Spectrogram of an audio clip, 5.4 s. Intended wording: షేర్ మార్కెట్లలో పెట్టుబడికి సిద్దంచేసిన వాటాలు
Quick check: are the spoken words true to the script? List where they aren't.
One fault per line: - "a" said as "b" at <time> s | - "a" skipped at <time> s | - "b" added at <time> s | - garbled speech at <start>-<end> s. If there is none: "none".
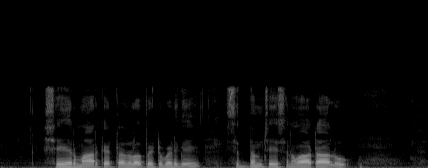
none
